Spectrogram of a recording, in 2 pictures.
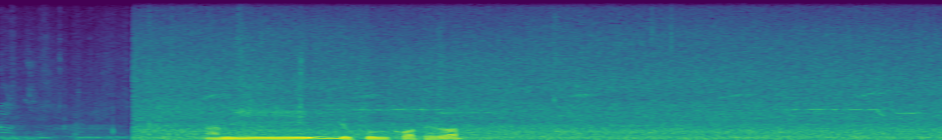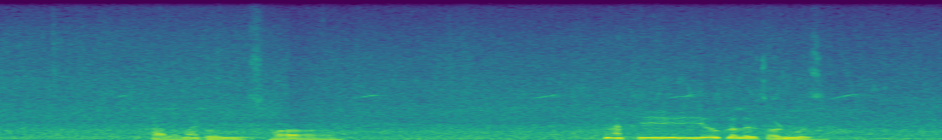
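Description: A river rushes steadily over rocks.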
